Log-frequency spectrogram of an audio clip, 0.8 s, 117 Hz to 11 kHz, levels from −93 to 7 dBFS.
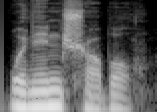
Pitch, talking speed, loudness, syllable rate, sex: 125 Hz, 230 wpm, -13 LUFS, 6.1 syllables/s, male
